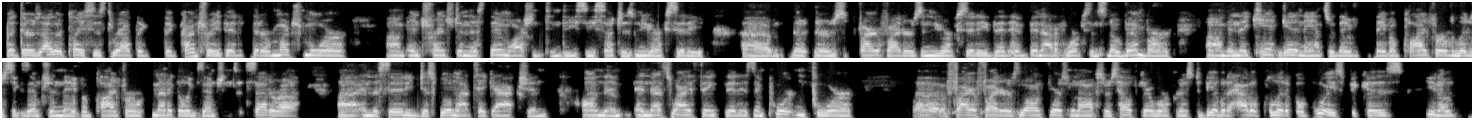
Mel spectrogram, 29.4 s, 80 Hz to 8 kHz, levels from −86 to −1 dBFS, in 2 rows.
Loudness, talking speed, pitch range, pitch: -15 LUFS, 205 wpm, 115-140 Hz, 120 Hz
